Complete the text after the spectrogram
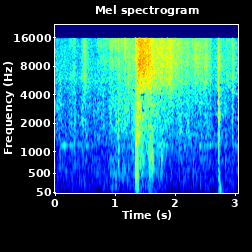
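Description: Hands pat and press soil down.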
